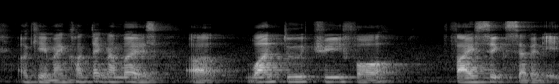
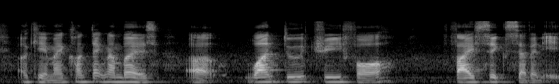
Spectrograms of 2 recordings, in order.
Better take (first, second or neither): second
